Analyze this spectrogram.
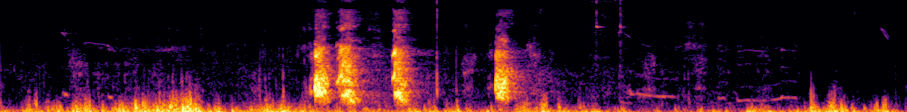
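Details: DohBoy, a Boerboel dog out playing in snow, lets out a quick run of four hearty barks in the middle of the stretch, framed by low crunching, rumbling movement noise before and after.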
